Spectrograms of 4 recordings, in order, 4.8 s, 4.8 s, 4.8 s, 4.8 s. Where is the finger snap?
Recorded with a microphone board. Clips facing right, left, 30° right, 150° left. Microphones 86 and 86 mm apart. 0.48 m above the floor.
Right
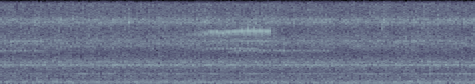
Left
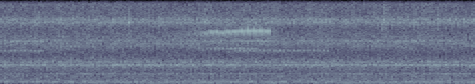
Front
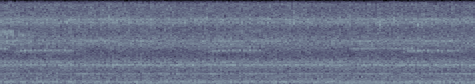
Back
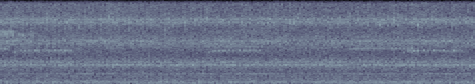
I don't hear a finger snap.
